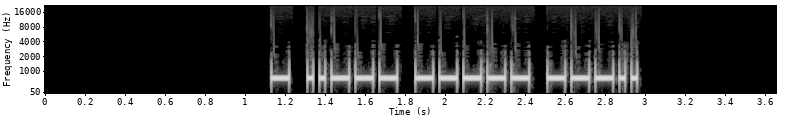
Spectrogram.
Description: Morse code, heard as a keyed tone, about 40 wpm, 700 Hz. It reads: T208
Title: Numbers - Contest Style - 4-Digit 40wpm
